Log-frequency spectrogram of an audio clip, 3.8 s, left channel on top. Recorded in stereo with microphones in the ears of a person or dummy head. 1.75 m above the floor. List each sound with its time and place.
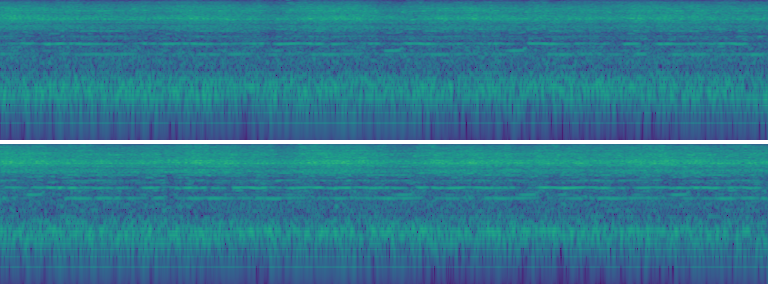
0.0 s an insect: 45° right (ahead or behind), 2 m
